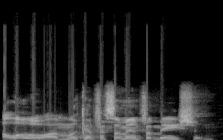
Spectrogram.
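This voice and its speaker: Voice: medium pitch, big pitch swings, brisk, breathy edge, soft background music. A streamer voicing a pushy male bar customer with a put-on New York accent, goofy and nasal, asking questions and complaining, in live fan voicing of a game.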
